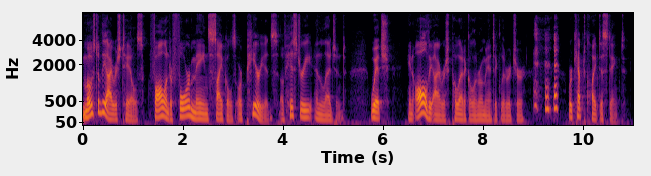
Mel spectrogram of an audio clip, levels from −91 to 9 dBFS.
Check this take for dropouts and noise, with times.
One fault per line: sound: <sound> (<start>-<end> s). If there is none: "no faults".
sound: laugh (9.0-9.5 s)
